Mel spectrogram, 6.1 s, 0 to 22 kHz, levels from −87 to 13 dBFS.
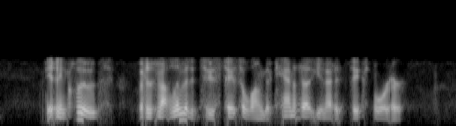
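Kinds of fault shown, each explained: Codec 2 vocoder: The speech sounds robotic and buzzy throughout, confined to a narrow 300 Hz to 3.6 kHz line band with nothing above 3.8 kHz. At a rate that fits 1.3 kbit/s, only pitch, voicing, energy and spectral shape survive, so the decoder rebuilds the voice from sine waves and heavily smears its natural texture.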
